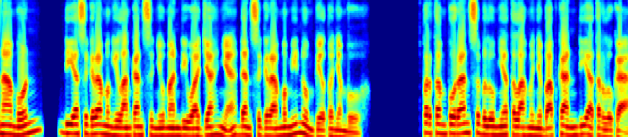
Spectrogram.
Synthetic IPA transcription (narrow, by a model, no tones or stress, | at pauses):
namʊndiasəɡəɾaməŋɦilaŋkansəɲumandiwad͡ʒahɲadansəɡəɾaməminumpɪlpəɲəmbʊ̰h | pərt̪əmpuɾansəbəlumɲat̪əlahməɲəbap̚kandiat̪ərluka̰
